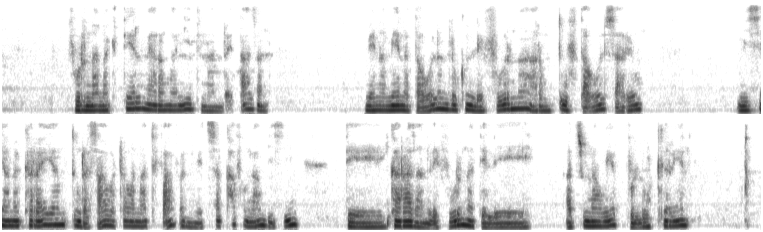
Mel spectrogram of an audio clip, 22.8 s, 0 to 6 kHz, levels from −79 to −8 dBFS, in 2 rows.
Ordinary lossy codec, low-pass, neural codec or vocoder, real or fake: MP3, 32 kbps; 5.4 kHz; codec, 16 kHz, 6 kbps, DAC; fake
